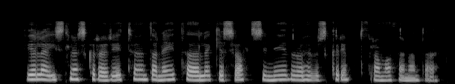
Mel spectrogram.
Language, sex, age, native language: Icelandic, female, 40-49, Icelandic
